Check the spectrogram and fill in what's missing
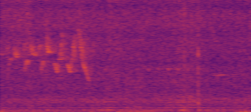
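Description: Honeybees at an open hive during a beginners' hive inspection with an emergency supersedure, a dense steady hum of many insects close by, with a few individual buzzes rising briefly above the drone.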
